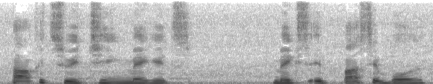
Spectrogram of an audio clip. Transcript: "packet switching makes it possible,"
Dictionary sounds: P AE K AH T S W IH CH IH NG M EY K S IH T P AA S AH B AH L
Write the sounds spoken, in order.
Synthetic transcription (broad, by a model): P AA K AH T S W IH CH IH NG M EY K S IH T P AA S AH B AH L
